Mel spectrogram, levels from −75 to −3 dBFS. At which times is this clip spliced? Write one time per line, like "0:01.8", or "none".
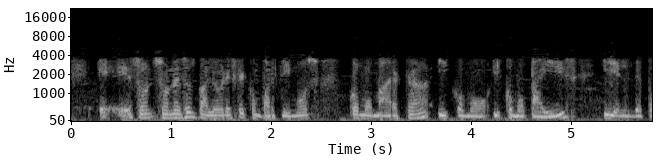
0:04.3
